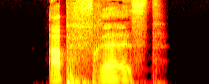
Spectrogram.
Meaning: inflection of abfräsen: 1. second/third-person singular dependent present 2. second-person plural dependent present
- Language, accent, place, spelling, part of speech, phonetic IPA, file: German, Germany, Berlin, abfräst, verb, [ˈapˌfʁɛːst], De-abfräst.ogg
